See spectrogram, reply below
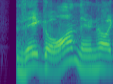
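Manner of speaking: plain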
